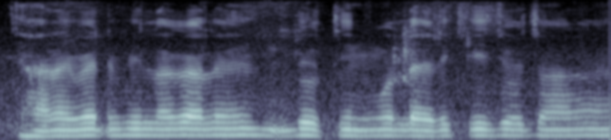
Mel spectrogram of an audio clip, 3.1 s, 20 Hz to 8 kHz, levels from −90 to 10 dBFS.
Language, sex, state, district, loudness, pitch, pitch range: Angika, male, Bihar, Begusarai, -17 LUFS, 130 Hz, 120-130 Hz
